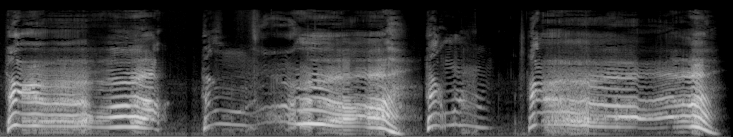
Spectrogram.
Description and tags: Man grunt, struggling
